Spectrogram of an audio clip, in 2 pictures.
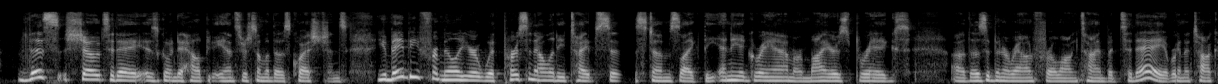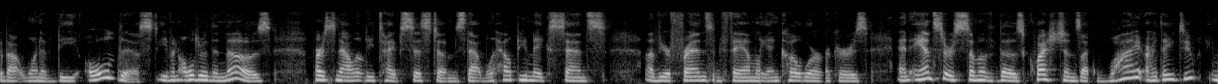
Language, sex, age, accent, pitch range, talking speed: English, female, 40-59, American, 160-210 Hz, 190 wpm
